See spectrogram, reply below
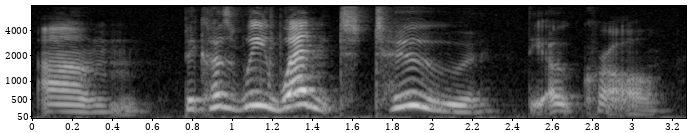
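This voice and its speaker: A woman's voice: fairly high pitch, sing-song, slow pace, gravelly. A woman co-hosting a casual chat about a folk song, cheerful and giggly in conversation. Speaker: co-host, musician.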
